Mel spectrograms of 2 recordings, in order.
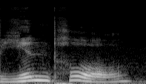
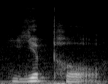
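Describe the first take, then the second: First: An n sound is heard before the p. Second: No n sound; the p follows directly. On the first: The speaker calls it wrong. "instead of yin pol for the kal imperfect" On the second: The speaker calls it right. "you have yipol. It's just like the noon disappears"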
